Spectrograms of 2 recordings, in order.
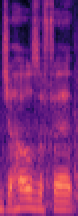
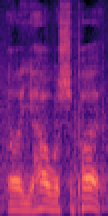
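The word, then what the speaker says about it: Jehoshaphat: the valley of it say Jehosaphat but and the proper way to say it is yahawah shapat all right all right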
